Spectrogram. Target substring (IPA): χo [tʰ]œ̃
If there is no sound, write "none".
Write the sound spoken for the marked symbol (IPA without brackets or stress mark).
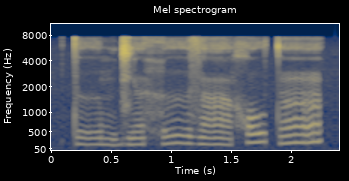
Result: t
